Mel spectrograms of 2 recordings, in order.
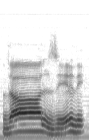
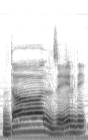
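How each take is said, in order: Both takes have the same delivery.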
